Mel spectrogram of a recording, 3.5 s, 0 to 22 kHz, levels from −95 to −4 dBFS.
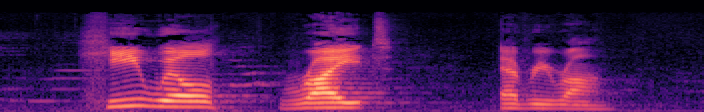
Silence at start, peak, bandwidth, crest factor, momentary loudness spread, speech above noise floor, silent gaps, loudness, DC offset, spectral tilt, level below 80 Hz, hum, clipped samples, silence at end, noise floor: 0.45 s; -2 dBFS; 14 kHz; 24 dB; 15 LU; 28 dB; none; -22 LUFS; under 0.1%; -4 dB/octave; -66 dBFS; none; under 0.1%; 0.5 s; -50 dBFS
